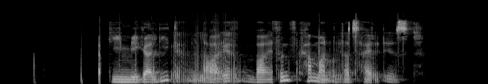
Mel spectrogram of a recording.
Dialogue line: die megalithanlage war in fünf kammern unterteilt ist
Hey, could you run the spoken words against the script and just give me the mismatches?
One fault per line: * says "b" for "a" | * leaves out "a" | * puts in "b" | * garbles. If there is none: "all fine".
* leaves out "in"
